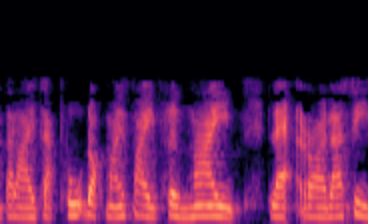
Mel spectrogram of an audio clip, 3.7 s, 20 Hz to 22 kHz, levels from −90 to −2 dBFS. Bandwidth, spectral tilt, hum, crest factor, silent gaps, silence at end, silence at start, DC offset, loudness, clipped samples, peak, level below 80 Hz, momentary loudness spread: 5.2 kHz; -11 dB/octave; none; 18 dB; none; 0 s; 0 s; under 0.1%; -25 LUFS; under 0.1%; -8 dBFS; -66 dBFS; 6 LU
